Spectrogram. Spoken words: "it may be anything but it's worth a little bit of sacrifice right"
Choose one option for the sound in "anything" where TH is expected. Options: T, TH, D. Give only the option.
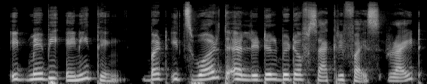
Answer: T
